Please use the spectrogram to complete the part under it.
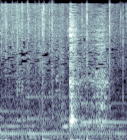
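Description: Ginger and garlic cloves sizzle in a frying pan for palak paneer, a steady close hiss of frying with a brief stirring clatter in the middle and no voices.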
